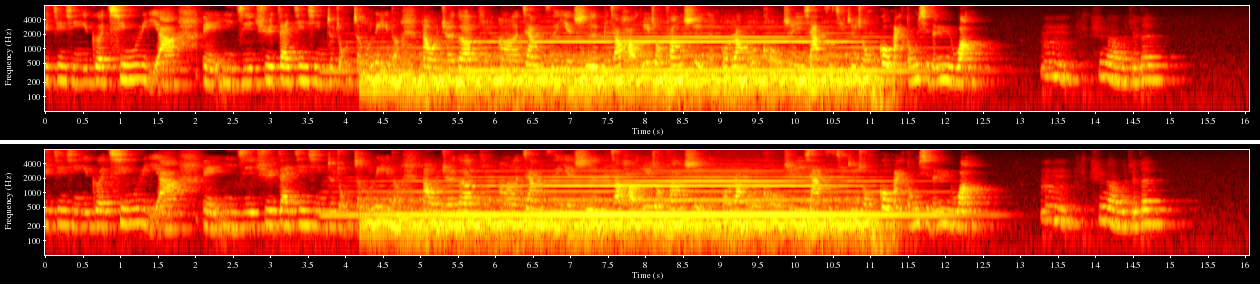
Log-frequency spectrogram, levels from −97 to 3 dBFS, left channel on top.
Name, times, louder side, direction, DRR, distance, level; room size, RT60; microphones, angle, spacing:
voice 1, 0.0-12.4, left 4 dB, 85° left, 4 dB, 1.3 m, -27 dB
Wind instrument woodwind instrument, 3.6-12.7, right 4 dB, 90° right, 0.9 m, -27 dB
sound 1, 4.2-11.3, left 1 dB, 35° left, 0.6 m, -26 dB
voice 2, 13.3-13.7 13.9-14.7, right 1 dB, 50° right, -4 dB, 1.8 m, -33 dB
13.0 x 4.8 x 4.1 m, 0.83 s
head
